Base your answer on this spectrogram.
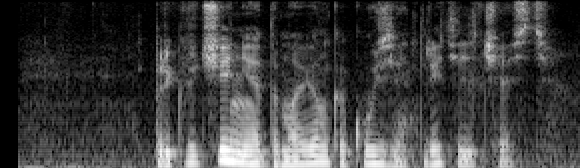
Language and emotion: Russian, neutral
